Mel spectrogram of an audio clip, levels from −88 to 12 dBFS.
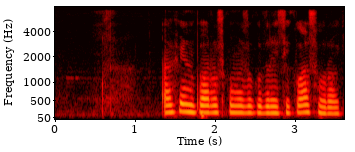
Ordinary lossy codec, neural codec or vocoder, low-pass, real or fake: none; none; 7.2 kHz; real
